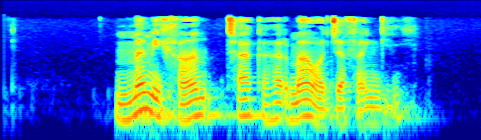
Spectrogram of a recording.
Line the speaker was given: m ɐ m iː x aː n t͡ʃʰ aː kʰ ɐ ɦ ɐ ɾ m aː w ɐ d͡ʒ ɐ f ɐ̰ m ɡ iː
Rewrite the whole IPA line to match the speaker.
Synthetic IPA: m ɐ m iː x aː n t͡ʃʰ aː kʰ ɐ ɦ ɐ ɾ m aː w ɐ d͡ʒ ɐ f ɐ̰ ŋ ɡ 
